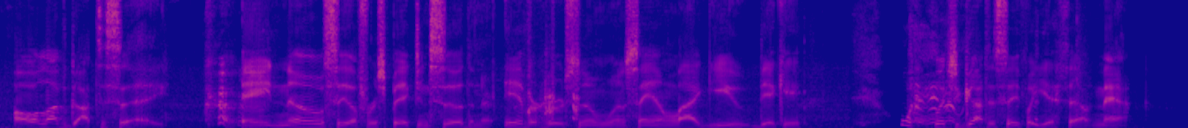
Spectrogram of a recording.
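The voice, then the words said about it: Put-on Southern accent. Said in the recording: “It's a Southern accent”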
